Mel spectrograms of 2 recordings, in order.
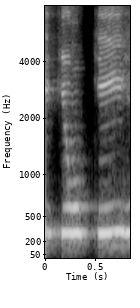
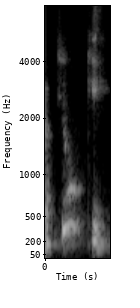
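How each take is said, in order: First: "क्योंकि" with a heavy, long "KEE"; common mispronunciation. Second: "क्योंकि" with a short, light "ki"; "क्योंकि", last vowel barely held; light final syllable. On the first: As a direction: lean loudly on the end of "क्योंकि". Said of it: "आप लोग बोलते ही". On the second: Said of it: "बहुत हल्के से बोला". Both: Shown as a demonstration.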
